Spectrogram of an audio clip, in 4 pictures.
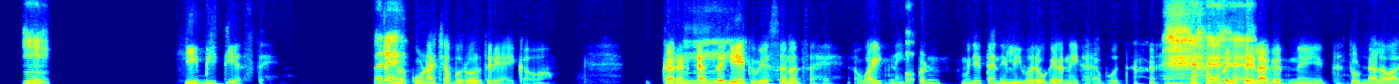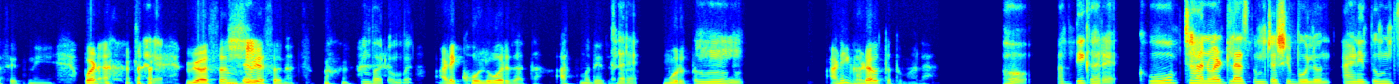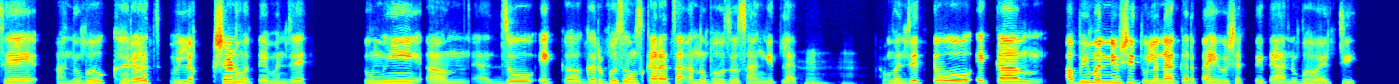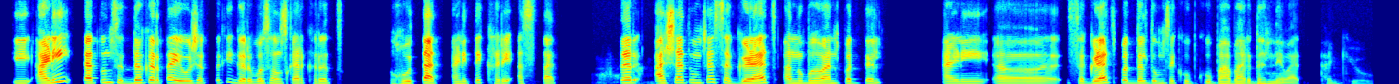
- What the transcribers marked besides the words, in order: chuckle; chuckle; other background noise; unintelligible speech
- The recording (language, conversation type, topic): Marathi, podcast, संगीताच्या लयींत हरवण्याचा तुमचा अनुभव कसा असतो?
